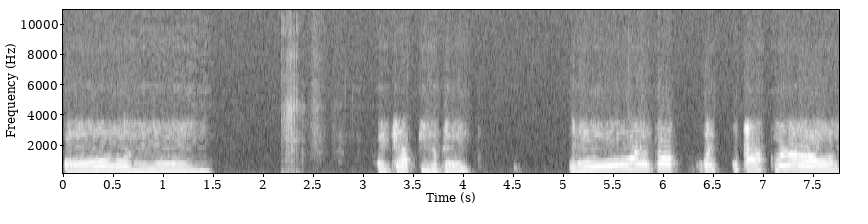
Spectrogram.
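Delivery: male faking a high-pitched voice. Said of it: "sounds like a male voice trying to put on a high pitched voice".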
